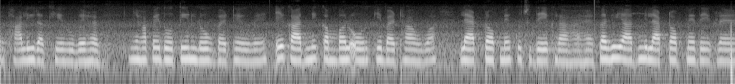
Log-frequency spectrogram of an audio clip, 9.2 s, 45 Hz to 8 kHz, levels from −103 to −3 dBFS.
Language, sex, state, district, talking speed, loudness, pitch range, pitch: Hindi, female, Maharashtra, Nagpur, 195 wpm, -22 LUFS, 185-205 Hz, 195 Hz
